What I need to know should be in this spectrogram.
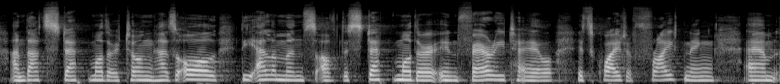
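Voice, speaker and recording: An Irish woman poet at a festival panel, reading her poems aloud in a slow, measured way at a microphone. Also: medium pitch. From Ireland. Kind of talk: panel talk and poetry reading. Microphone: handheld or stand mic.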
